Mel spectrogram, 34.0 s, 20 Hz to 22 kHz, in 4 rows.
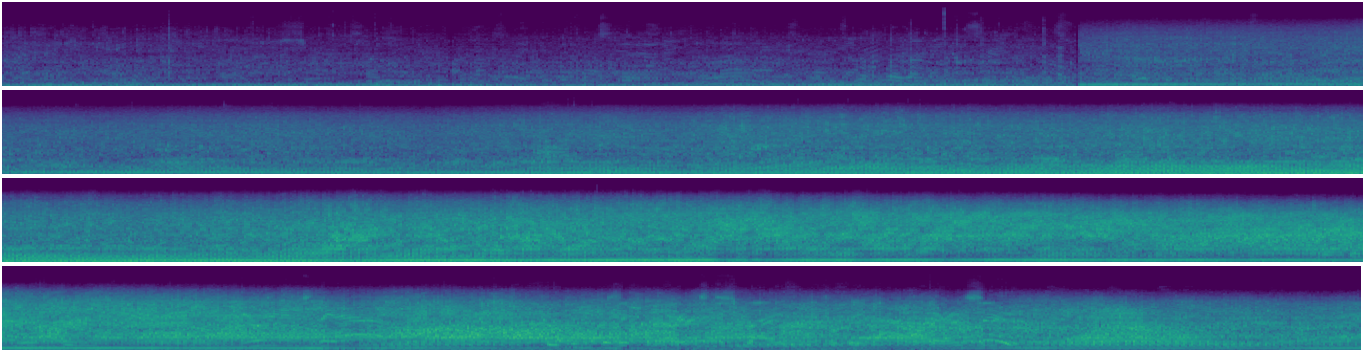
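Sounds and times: propeller engine drone: 0:00.0 - 0:34.0
rushing noise: 0:06.8 - 0:13.8.

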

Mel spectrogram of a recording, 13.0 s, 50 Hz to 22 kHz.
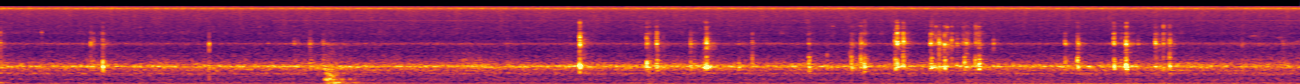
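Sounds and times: typing on computer keyboard: 0:00.8 - 0:01.2, 0:05.8 - 0:10.0, 0:10.6 - 0:11.8.

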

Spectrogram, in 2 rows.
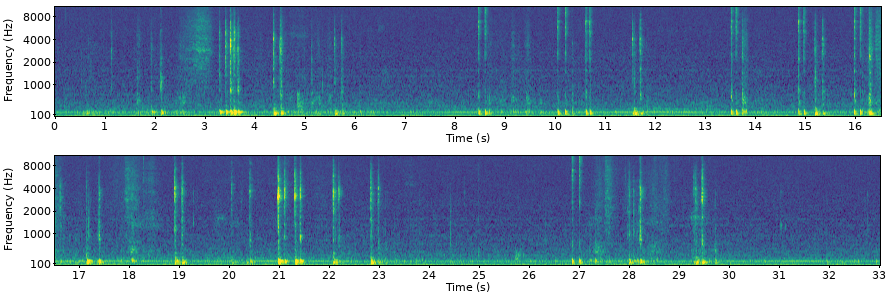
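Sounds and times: faint electrical hum: 0:00.0 - 0:33.0
computer keyboard key presses: 0:03.3 - 0:03.8, 0:10.0 - 0:10.8, 0:13.5 - 0:13.8, 0:14.8 - 0:15.4, 0:20.4 - 0:23.1.

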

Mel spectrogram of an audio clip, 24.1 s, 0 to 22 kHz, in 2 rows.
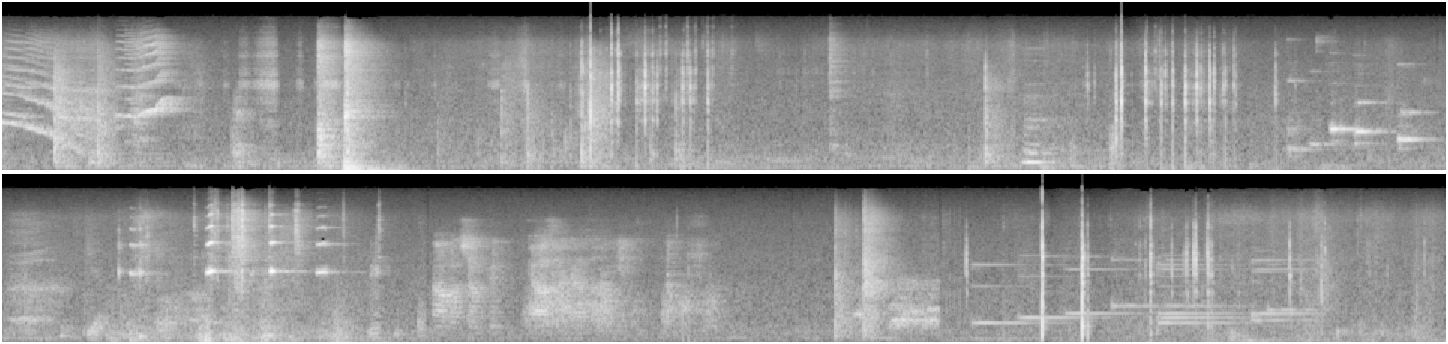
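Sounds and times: handling clicks and rustling: 0:02.2 - 0:07.8, 0:09.0 - 0:10.8, 0:20.1 - 0:24.0.

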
